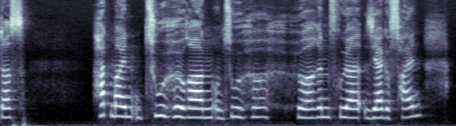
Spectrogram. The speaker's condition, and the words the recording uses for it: Stuttering. Und es ist so, dass ich beim Rappen und Singen fast nie stottere.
